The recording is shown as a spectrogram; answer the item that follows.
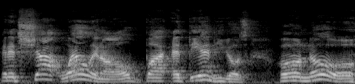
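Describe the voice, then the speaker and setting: Speaking with an American accent, a man has an unremarkable speaking voice at a fairly high pitch, with lively intonation and a moderate pace. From US Southwest (Arizona). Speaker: podcast host. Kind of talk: casual chat.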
